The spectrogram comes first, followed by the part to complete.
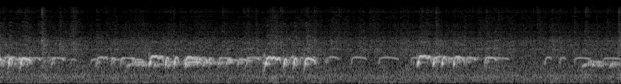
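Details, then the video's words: Local zebra dove singing hard in the rain, delivering a long chain of quick staccato coos that dissolve into soft, repeated purring notes before another sharp burst; steady hiss underneath. "Perkutut lokal gacor Saat Turun Hujan"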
